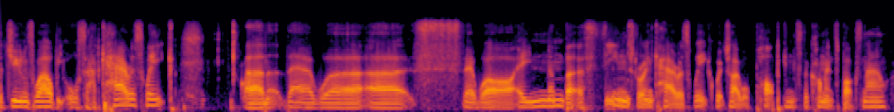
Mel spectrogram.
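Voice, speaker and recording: A man's voice: on the low side, vocal fry, dry recording. A man hosting an online meeting, giving an update with many hesitant fillers. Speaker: meeting host.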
